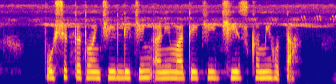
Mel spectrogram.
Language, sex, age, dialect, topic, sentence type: Marathi, female, 18-24, Southern Konkan, agriculture, statement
